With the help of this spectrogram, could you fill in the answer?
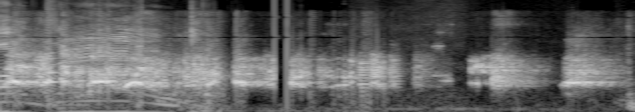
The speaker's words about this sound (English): Yeah what was that? That was all Lindsay's dogs. Oh. Yeah, sorry, they went crazy.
